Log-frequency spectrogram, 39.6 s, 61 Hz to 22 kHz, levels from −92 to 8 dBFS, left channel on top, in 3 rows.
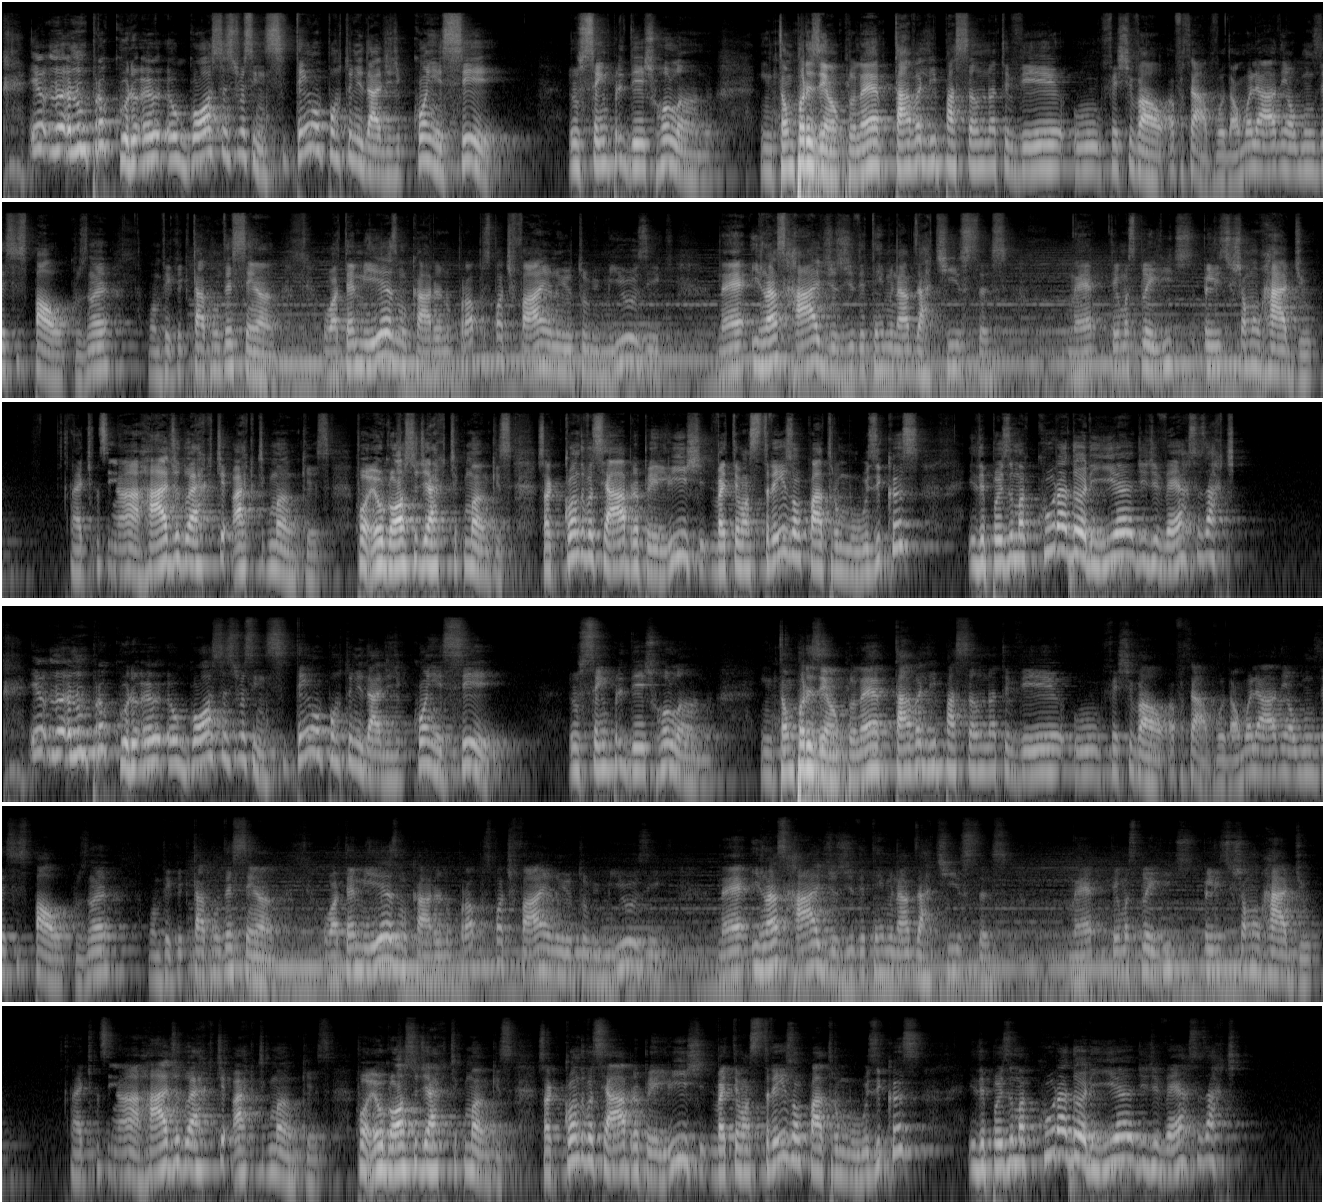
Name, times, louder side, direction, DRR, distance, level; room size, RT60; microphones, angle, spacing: voice 1, 0.0-4.9 5.7-7.1 7.6-14.4 14.7-19.9 20.4-23.2 23.8-26.3 27.1-29.7 30.0-35.6 36.1-38.7, left 3 dB, 65° left, 0.9 m, -27 dB
sound 1, 15.0-25.8, left 1 dB, 30° left, 2.9 m, -40 dB
16.5 x 8.2 x 9.3 m
head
